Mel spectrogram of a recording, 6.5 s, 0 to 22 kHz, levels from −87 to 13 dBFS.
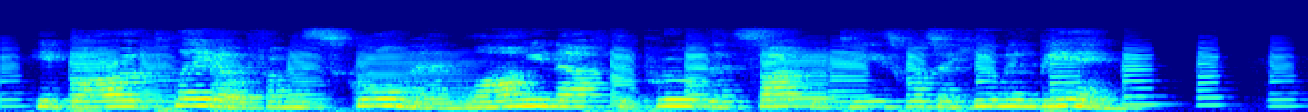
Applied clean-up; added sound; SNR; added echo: none; Wind instrument, woodwind instrument; 14 dB; reverberation time 0.3 s.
